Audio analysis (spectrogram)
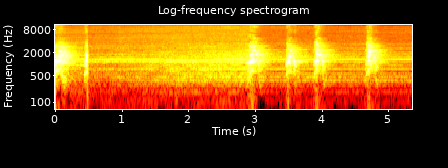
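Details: A one-year-old pet Pomeranian confronting a Roomba cleaner: two quick yaps, a lull filled by the vacuum's whirring hum, then four more sharp barks in close succession.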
